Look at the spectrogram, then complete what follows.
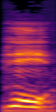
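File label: "pei4", Mandarin Chinese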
